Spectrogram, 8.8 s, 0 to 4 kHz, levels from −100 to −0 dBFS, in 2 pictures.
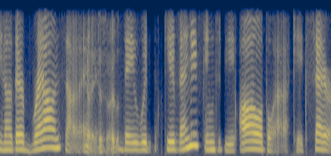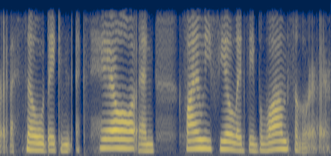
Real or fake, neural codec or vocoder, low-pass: fake; codec, 16 kHz, 0.5 kbps, FreqCodec, larger model; 3.6 kHz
